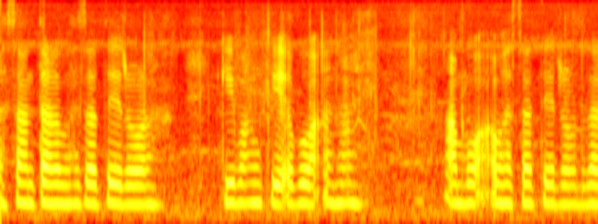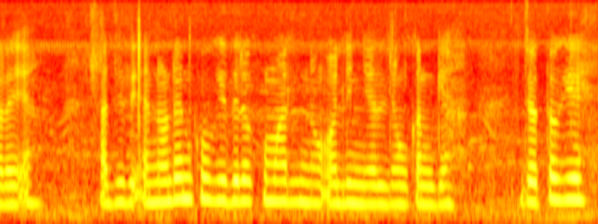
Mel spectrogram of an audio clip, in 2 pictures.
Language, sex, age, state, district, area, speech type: Santali, female, 30-45, Jharkhand, Bokaro, rural, spontaneous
